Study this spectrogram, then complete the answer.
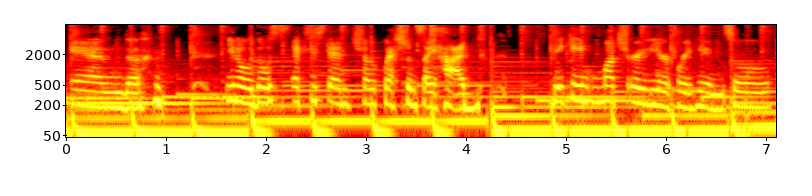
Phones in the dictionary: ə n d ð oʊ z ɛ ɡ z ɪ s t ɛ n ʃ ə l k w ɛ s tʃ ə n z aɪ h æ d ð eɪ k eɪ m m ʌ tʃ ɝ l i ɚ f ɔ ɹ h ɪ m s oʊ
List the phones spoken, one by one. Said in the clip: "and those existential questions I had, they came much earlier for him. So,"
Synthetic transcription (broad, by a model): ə n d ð oʊ s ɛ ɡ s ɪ s t ɛ n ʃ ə l k w ɛ s tʃ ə n s aɪ h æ d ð eɪ k eɪ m m ʌ tʃ ɝ l i ɚ f ɔ ɹ h ɪ m s oʊ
